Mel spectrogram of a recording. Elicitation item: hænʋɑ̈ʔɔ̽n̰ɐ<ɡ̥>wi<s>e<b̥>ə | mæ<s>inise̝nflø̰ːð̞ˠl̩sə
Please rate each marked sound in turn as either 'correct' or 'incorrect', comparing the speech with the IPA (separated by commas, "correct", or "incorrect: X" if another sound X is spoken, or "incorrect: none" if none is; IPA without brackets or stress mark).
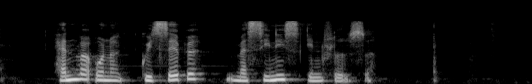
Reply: correct, correct, correct, correct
